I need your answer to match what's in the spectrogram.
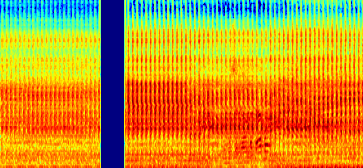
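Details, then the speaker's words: LG washing machine spinning: loud, rapid rattling knock, about three or four hits a second; noise persisted with pulley removed, gone with balance ring removed. "Lavadora LG en centrifugado. [Aplausos] [Risas] Presenta un ruido fuerte."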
